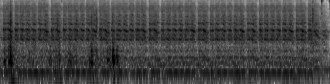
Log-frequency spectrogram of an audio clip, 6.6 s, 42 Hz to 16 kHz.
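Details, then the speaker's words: 1983 Dodge D150 Prospector parked 25 years, cranking on gasoline squirt: starter spins engine steadily but it never fires; no spark because coil-to-distributor tower full of leaves and no coil wire fitted. "Found out why she wouldn't fire. Where the coil wire from the coil goes to the distributor is full of leaves and no wire to the coil. That might have something to do with it."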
